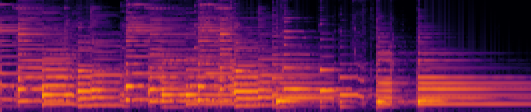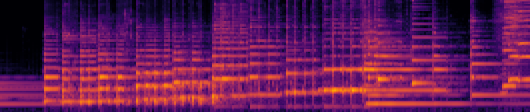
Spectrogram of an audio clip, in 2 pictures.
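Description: The same short jazzy lick played in turn on small plucked string instruments: banjo, tenor ukulele, banjoline, mandolin and cavaquinho. Quick runs of plucked notes, with one held note fading away about four seconds in.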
